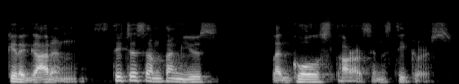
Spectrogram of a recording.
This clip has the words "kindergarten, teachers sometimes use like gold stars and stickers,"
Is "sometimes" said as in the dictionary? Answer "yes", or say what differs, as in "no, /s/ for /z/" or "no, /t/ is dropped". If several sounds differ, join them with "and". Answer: no, /z/ is dropped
